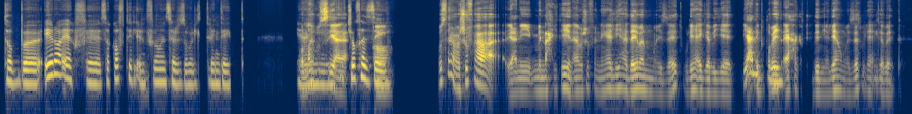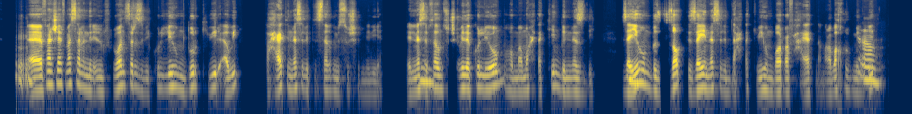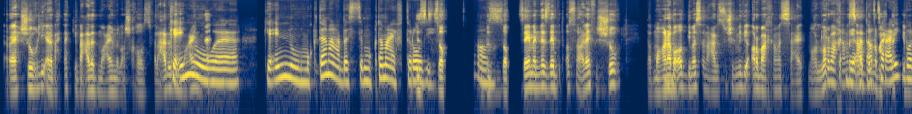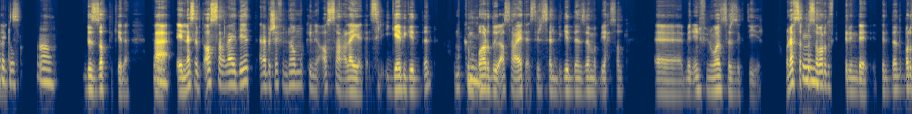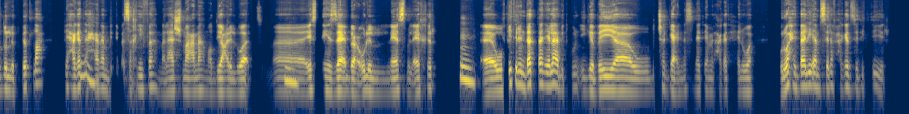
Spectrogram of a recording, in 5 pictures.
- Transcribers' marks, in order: in English: "الInfluencers والترندات؟"; in English: "الinfluencers"; in English: "السوشيال ميديا"; in English: "السوشيال ميديا"; in English: "السوشيال ميديا"; tapping; in English: "influencers"; in English: "الترِندات، الترِندات"; in English: "ترِندات"
- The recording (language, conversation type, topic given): Arabic, podcast, إيه رأيك في ثقافة المؤثرين والترندات؟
